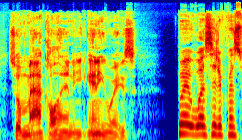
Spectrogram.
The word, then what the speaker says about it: McElhenney: It's pronounced McElhenney, not McElhenney. It's a tricky one, but for future reference, when dealing with a Scottish or Irish person, MC followed by a vowel is Mac.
